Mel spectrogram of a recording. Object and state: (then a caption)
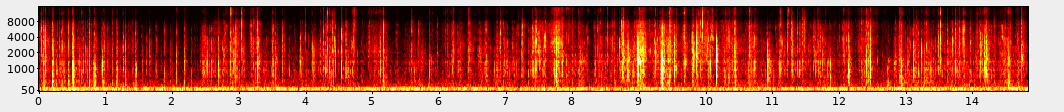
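Plastic zip bag of elastic hair ties. A small clear plastic zip-lock bag full of clear elastic hair bands is squeezed and crinkled with the fingertips of both hands. A steady stream of bright, dry crinkles and sharp crackles runs throughout, with a few louder bursts near the start and around the middle, over a faint low hum.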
